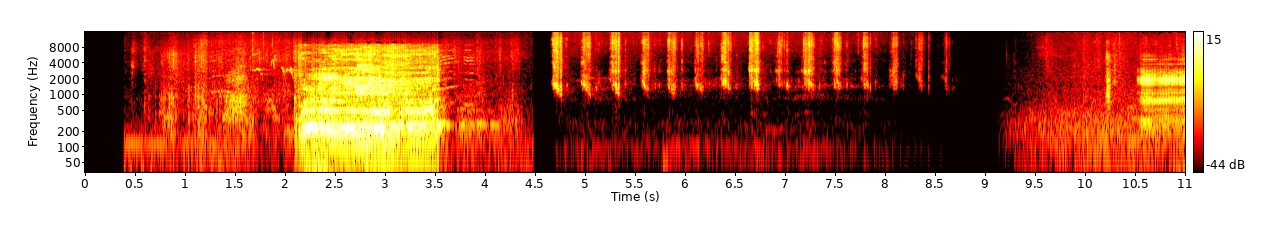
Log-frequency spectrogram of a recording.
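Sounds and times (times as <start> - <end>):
rabbit crunching a carrot: 4.7 - 8.8.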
